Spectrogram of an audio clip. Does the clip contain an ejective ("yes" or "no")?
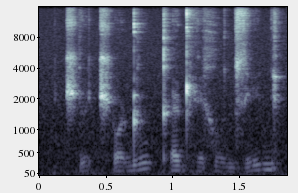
yes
